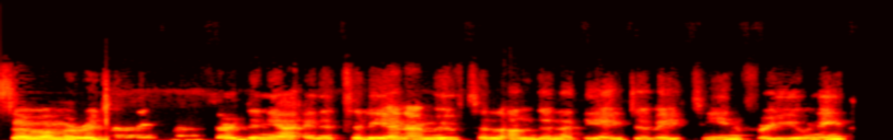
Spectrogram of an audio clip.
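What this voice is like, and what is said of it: Blended, hard-to-place accent. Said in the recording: “my accent is just this blend of weird things that it doesn't know what it is ... Beautiful blended accent.”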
